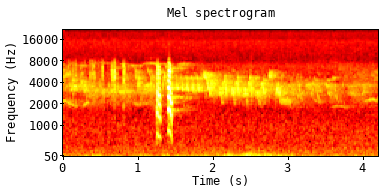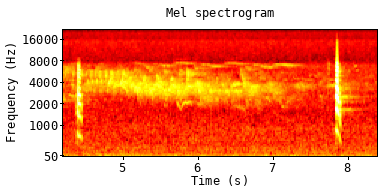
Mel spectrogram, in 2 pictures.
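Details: Northern goshawk at its nest near Tartu, Estonia, 6 May 2025. Three short, sharp, harmonic-rich calls, the first a quick double note, spaced several seconds apart, with a soft songbird chorus behind.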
